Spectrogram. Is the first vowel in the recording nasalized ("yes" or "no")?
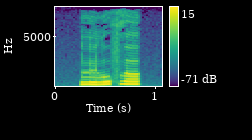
no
